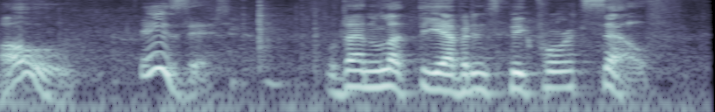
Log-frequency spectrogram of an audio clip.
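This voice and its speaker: An actor playing a sarcastic, pompous prosecuting attorney in a courtroom audio drama, with oratorical, scornful delivery. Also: male voice, high-pitched, wildly swooping pitch, moderate pace, full character voice. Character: sneering male prosecuting attorney, theatrical and scornful. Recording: clearly noisy track with clicks.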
